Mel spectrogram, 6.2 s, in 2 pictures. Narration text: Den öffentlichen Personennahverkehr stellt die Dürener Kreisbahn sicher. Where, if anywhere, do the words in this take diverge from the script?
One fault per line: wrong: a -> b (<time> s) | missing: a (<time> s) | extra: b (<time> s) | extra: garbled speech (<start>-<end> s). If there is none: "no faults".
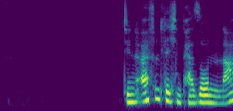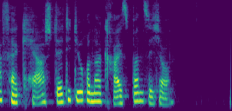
no faults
